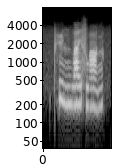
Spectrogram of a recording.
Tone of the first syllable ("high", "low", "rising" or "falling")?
falling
